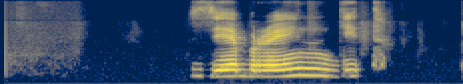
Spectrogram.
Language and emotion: Russian, neutral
